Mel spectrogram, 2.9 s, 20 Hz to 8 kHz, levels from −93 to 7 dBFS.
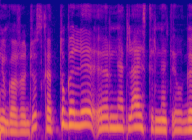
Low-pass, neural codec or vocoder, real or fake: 7.2 kHz; codec, 44.1 kHz, 7.8 kbps, Pupu-Codec; fake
